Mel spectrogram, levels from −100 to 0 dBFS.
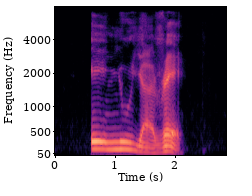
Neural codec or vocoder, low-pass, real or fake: codec, 24 kHz, 3.1 kbps, DualCodec; 7.2 kHz; fake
